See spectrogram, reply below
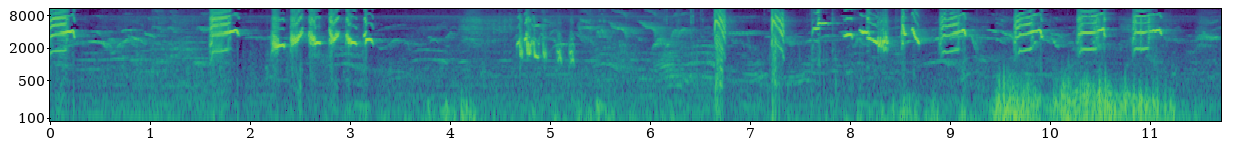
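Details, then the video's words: Fight-ready kacer (Oriental magpie-robin) singing to provoke another bird: rapid clusters of high chirps and harsh notes with irregular spacing, plus a low rumbling sound near the end. "Pancingan Kacer Agar Cepat Emosi Gacor 3 || Super Gacor Langsung Tarung"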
